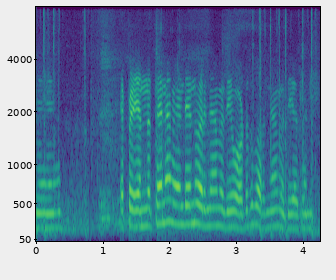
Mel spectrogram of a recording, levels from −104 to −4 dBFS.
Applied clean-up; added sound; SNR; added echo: none; Computer keyboard; 17 dB; none.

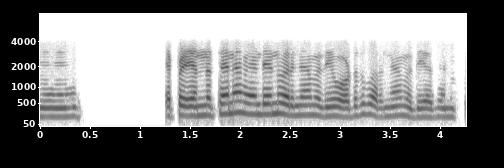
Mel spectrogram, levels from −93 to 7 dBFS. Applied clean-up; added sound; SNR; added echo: none; none; none; none.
